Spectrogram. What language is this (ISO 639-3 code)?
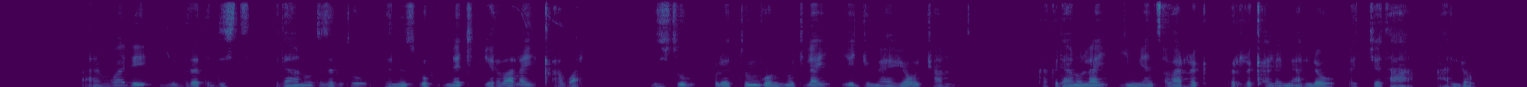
amh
